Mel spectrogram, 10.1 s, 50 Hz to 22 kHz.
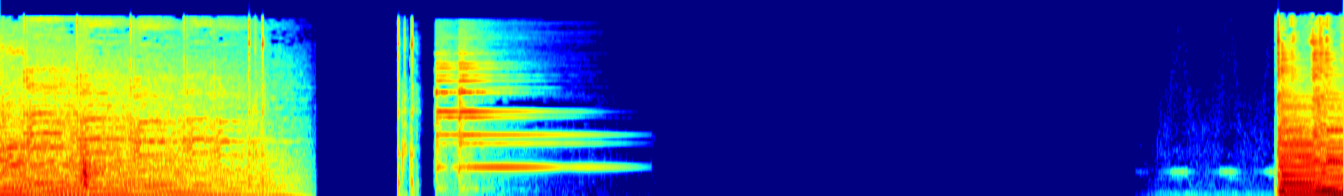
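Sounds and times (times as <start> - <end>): notification bell ding: 3.3 - 4.8.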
